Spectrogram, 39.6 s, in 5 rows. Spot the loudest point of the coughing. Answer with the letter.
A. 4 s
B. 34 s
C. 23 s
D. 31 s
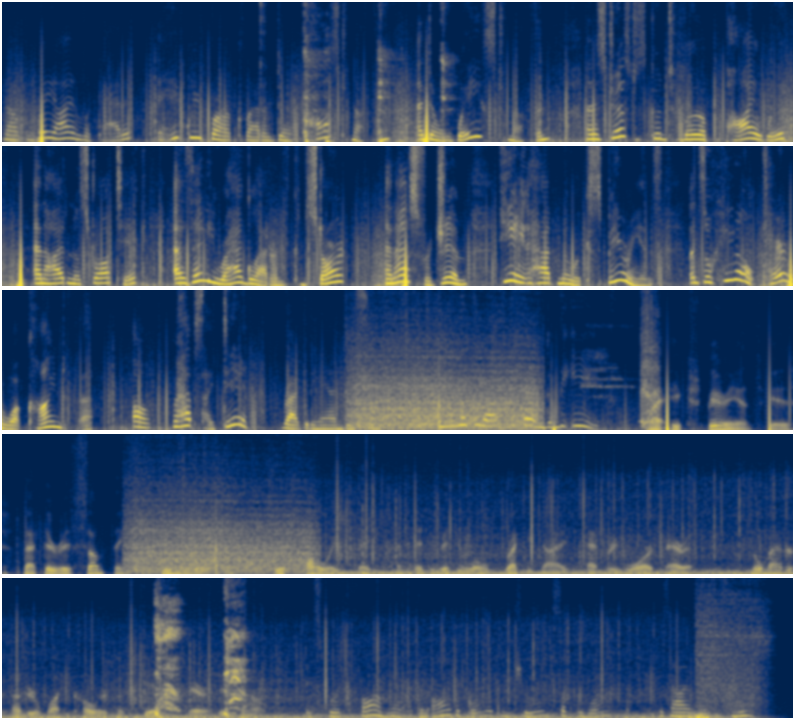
B.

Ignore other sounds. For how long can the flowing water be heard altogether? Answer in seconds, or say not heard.
not heard.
